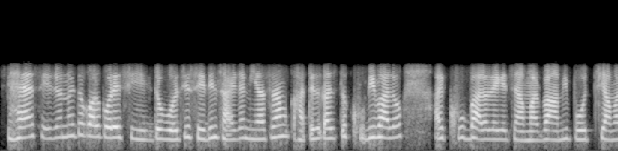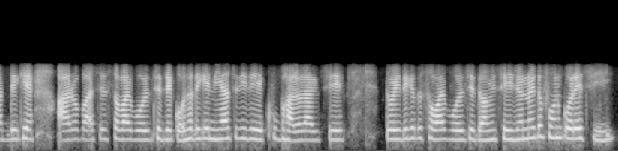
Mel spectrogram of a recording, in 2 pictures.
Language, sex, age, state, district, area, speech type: Bengali, female, 18-30, West Bengal, Purba Medinipur, rural, conversation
